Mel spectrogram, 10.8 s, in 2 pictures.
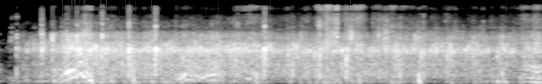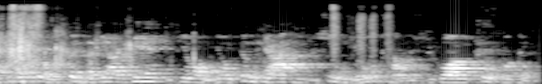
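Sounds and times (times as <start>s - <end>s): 
audience applause: 0.0s - 6.2s
speech: 6.8s - 10.8s.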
